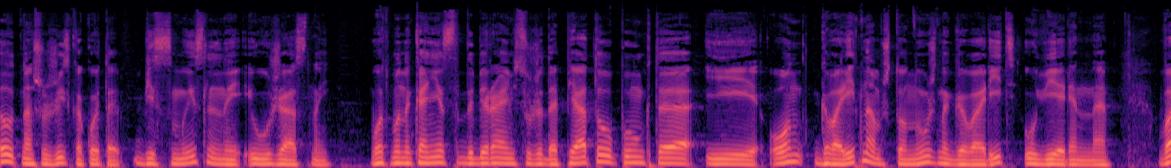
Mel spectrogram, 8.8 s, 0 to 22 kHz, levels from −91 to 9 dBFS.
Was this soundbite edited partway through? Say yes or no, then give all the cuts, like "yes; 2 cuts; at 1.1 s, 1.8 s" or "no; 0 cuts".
yes; 1 cut; at 2.6 s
